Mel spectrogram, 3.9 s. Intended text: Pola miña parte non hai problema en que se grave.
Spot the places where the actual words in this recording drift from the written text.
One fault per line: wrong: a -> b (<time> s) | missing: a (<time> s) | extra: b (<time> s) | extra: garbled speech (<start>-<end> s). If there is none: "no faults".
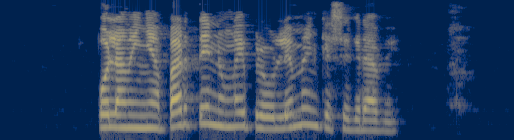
no faults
